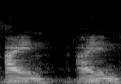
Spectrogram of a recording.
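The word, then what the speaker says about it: ع: Otherwise, if you wanted to say it with the English or American accent, it's Ein, like Einstein.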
